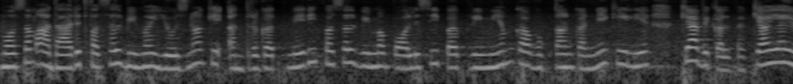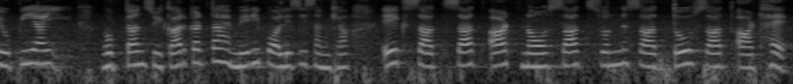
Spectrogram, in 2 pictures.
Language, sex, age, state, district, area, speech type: Hindi, female, 18-30, Madhya Pradesh, Narsinghpur, rural, read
